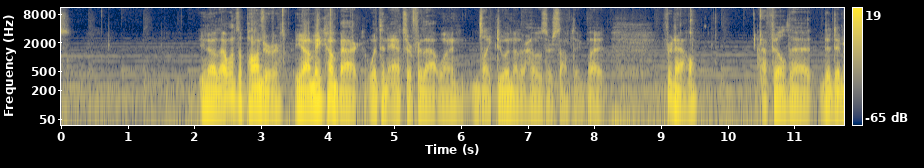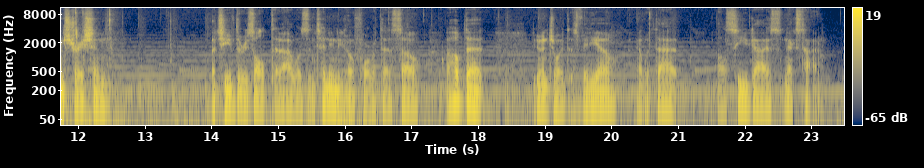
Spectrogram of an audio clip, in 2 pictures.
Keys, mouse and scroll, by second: 1.4 scroll down 1, 1.7 middle click, 2.3 scroll down 1, 2.5 middle click, 3.0 a, 3.3 shift+middle click, 3.5 middle click, 3.6 scroll up 1, 4.0 shift+middle click, 4.6 middle click, 5.7 ctrl+middle click, 10.6 click, 11.8 n, 12.5 ctrl+middle click, 16.4 click, 17.0 click, 19.8 click, 21.3 click.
